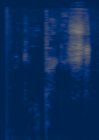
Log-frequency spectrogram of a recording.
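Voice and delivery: unvoiced under-the-breath grumble; whispered fed-up swearing; whispered curse. Real, not acted. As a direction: hiss it to yourself in disgust. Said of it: "muttered under breath".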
